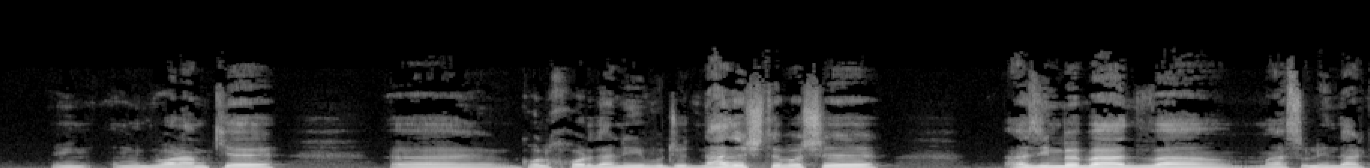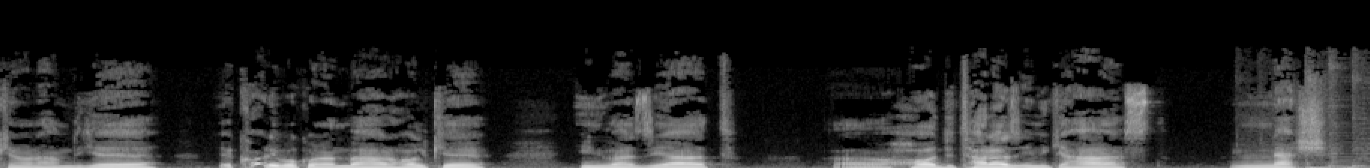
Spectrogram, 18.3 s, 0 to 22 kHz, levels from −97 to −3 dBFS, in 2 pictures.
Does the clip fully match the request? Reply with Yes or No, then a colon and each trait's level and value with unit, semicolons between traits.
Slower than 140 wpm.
Yes: average, 110 wpm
